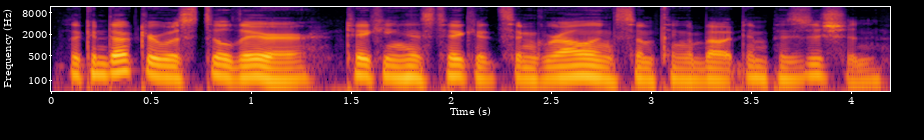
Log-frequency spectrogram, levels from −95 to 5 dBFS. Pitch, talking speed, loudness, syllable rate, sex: 120 Hz, 185 wpm, -17 LUFS, 6.3 syllables/s, male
